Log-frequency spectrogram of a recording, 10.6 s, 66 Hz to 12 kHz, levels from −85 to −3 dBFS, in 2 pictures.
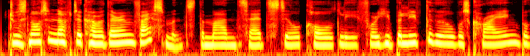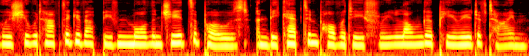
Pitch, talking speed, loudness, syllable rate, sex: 205 Hz, 250 wpm, -17 LUFS, 5.8 syllables/s, female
